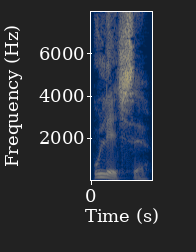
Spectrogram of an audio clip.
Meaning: 1. to lie down 2. to settle 3. to calm down, to subside
- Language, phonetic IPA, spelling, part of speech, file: Russian, [ʊˈlʲet͡ɕsʲə], улечься, verb, Ru-улечься.ogg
